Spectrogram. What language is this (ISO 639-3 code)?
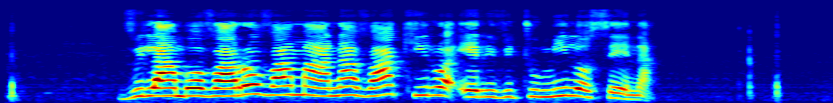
dav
